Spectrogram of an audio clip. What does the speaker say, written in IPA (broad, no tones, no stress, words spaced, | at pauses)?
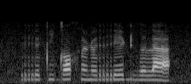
røtidɔ xœ̃ɳœre ɖʱəla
